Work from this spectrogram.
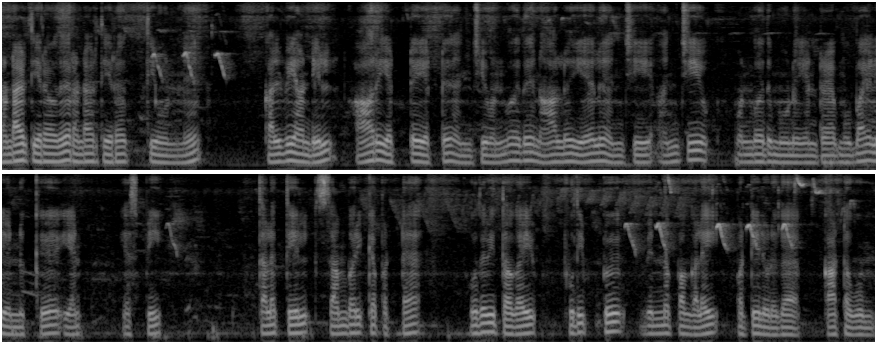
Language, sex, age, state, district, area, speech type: Tamil, male, 18-30, Tamil Nadu, Kallakurichi, urban, read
